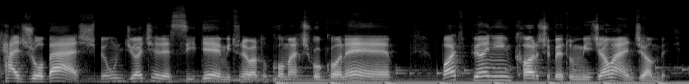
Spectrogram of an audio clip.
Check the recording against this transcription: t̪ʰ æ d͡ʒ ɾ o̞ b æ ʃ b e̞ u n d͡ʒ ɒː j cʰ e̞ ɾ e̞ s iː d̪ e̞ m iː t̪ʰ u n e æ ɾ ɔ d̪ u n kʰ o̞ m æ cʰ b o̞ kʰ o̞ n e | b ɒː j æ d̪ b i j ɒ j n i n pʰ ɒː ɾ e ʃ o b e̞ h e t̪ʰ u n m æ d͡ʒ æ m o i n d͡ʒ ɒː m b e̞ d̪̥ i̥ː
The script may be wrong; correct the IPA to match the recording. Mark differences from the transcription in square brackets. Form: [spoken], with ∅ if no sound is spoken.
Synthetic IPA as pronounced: t̪ʰ æ d͡ʒ ɾ o̞ b æ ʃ b e̞ u n d͡ʒ ɒː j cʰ e̞ ɾ e̞ s iː d̪ e̞ m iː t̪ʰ u n e æ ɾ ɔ [t̪] u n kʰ o̞ m æ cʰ b o̞ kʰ o̞ n e | b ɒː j æ d̪ b i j ɒ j n i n [kʰ] ɒː ɾ e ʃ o b e̞ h e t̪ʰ u n m [i] d͡ʒ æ m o [æ] n d͡ʒ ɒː m b e̞ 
